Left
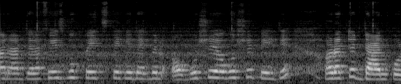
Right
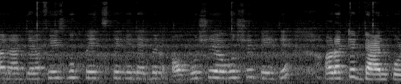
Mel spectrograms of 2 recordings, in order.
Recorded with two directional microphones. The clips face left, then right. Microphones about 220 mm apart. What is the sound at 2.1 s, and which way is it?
A child's voice, 20° left (ahead or behind).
